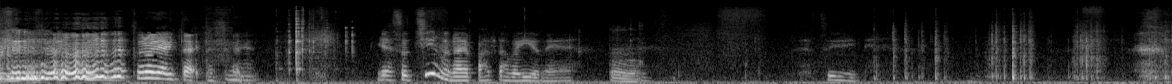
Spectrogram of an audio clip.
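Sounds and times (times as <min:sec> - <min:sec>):
laughter: 0:00.0 - 0:01.3
speech: 0:00.2 - 0:02.6, 0:03.8 - 0:06.6, 0:08.3 - 0:08.8
mouth noises: 0:06.1 - 0:06.6
crunchy snack being chewed: 0:08.7 - 0:11.7.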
